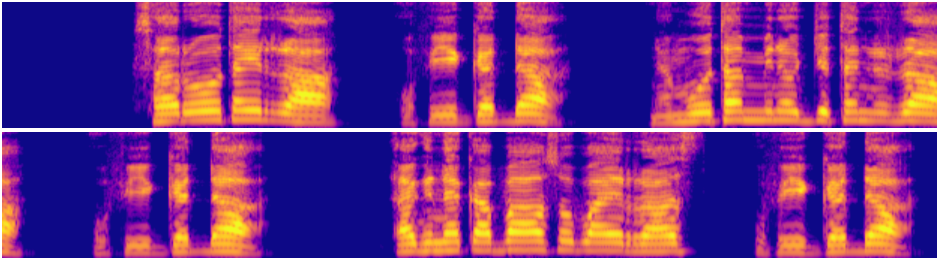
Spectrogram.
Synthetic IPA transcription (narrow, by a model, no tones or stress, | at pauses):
sɐɾo̞ːt̪ɐɪrːaː | ɔfeːɡɐɗaː | nɐmo̞ːt̪ɐmːɪnɐɔd͡ʒːɛt̪ɐnɪrːaː | ɔfeːɡɐɗːaː | ᶑɐɡnɐkʼɐbaːs̬ɔbaːɪrːaːs | ɔfeːɡɐɗːaː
